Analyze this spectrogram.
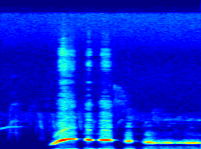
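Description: A person whistles clear: an upward sliding note, a few short quick notes, then one long steady tone, with no talking.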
